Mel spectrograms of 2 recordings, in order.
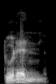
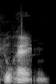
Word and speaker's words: Touraine: tempranamente, que fue Alain Touraine. Me imaginaba que ibas a nombrar a Lantojan. Claro. Y fíjate que lo pronuncié como pronuncian los belgas, ¿eh? Touraine, es Touraine. En cambio, tú lo pronunciaste bien.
